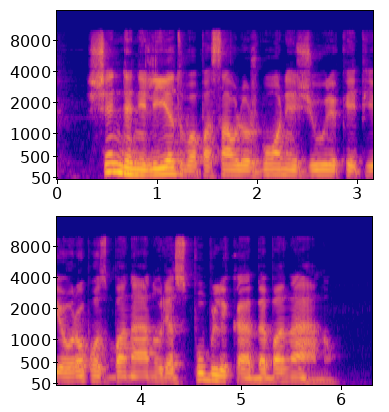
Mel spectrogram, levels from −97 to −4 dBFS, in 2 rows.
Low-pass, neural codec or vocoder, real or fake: 9.9 kHz; none; real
